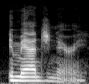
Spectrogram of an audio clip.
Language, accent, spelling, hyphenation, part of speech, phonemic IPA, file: English, General American, imaginary, im‧a‧gin‧a‧ry, adjective / noun, /ɪˈmæd͡ʒɪˌn(ɛ)ɹi/, En-us-imaginary.ogg
- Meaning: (adjective) 1. Existing only in the imagination 2. Relating or belonging to the imagination 3. Having no real part; that part of a complex number which is a multiple of √ (called imaginary unit)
